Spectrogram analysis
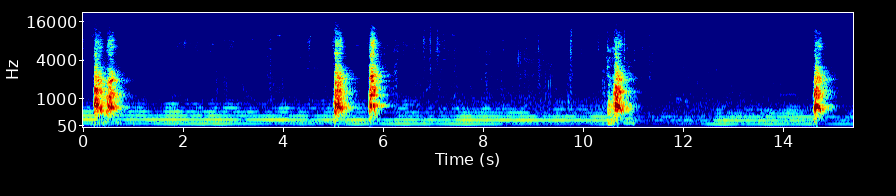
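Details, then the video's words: Young Scottish Terrier at ten months barking up a tree after squirrels, giving single and paired sharp barks at irregular gaps of four to five seconds over a steady low droning hum. "Scottish Terrier barks up tree"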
